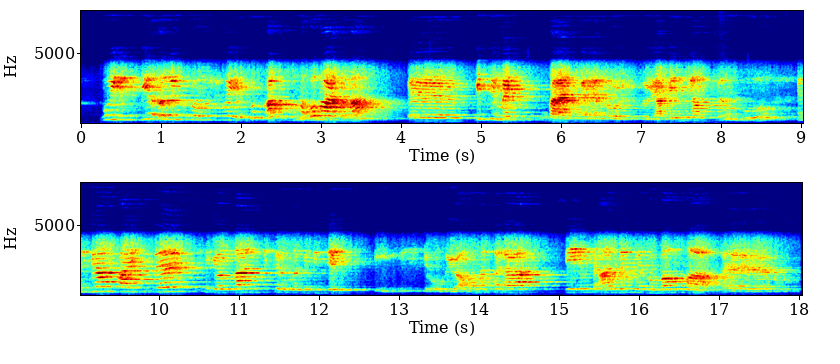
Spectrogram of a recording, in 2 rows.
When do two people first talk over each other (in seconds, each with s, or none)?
none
